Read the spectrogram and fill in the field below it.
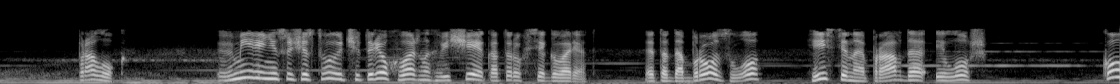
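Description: No technical faults are audible.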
